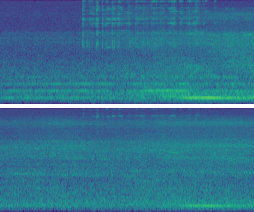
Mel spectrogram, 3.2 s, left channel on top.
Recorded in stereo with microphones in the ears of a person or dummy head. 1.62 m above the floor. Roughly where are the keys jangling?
Left.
